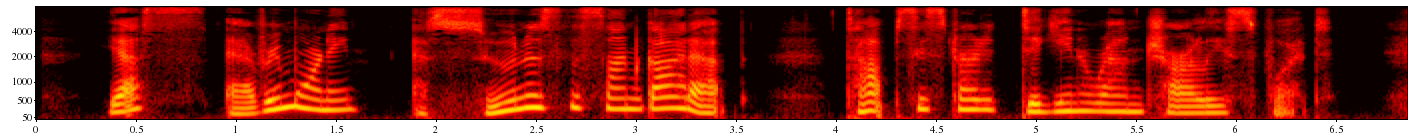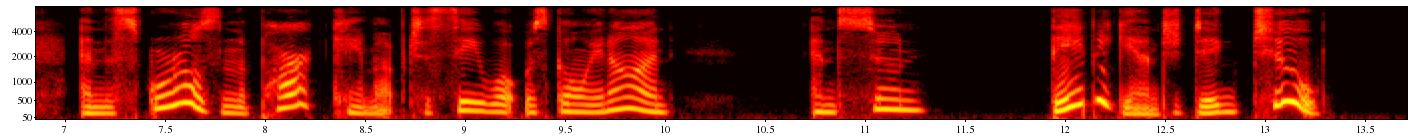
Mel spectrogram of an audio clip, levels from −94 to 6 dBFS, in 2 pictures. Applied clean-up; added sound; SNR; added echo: none; none; none; none.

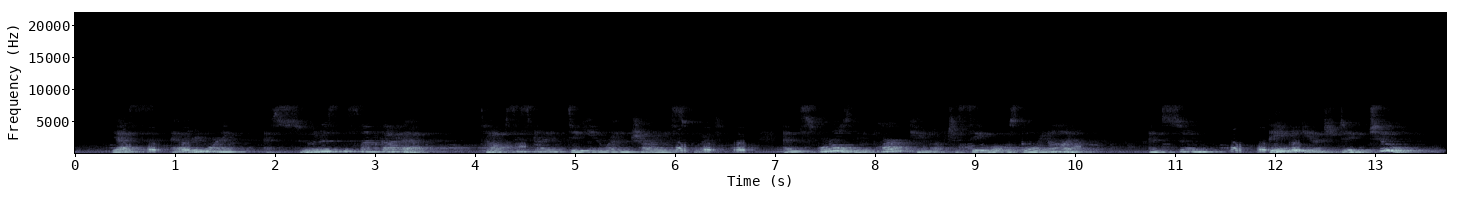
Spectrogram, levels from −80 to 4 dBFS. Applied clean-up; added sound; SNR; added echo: none; Bird; 9 dB; reverberation time 2.2 s.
